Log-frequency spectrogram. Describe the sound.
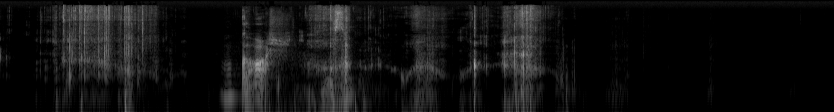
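Loud crunching as someone bites into and chews a crunchy cereal bar, several bursts of crackly chewing over a few seconds, with a brief spoken exclamation.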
